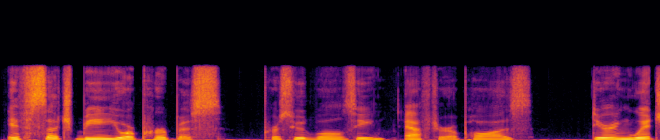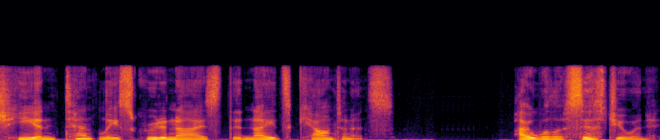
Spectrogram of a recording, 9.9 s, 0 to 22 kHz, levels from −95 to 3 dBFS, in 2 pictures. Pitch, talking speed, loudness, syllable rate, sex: 195 Hz, 145 wpm, -18 LUFS, 5.0 syllables/s, female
